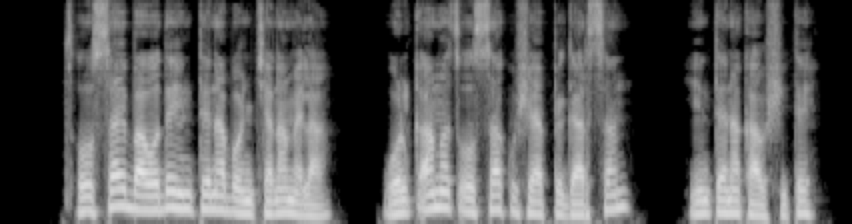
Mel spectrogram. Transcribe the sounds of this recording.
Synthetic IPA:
t͡sʼo̞ːsːɐjbɐwɔd̪ɛhɪnt̪ːɛnɐbɔnt͡ʃːɐnɐmɛlɐ | wʔɔlkʼːaːmɐt͡sʼo̞ːsːaːkʊʃɪjapːɛɡɐɾsɐn | hɪnt̪ːɛnɐkɐwʃɪt̪ɛ

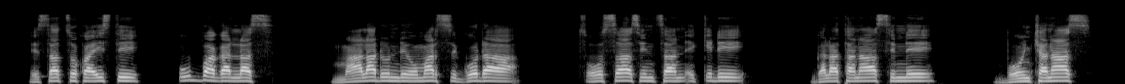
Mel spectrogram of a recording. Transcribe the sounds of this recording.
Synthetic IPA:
hɛsːɐt͡sːɔkɐɪst̪ːɪ | ʊbːɐɡɐlːɐs | maːlɐd̪ɔnːɛɔmɐɾsɪɡɔd̪aː | t͡sʼo̞ːsːaːsɪnt͡sːɐnɛkʼːɪd̪ɪ | ɡɐlɐt̪ɐnaːsːɪnːɛ | bɔnt͡ʃːɐnaːs

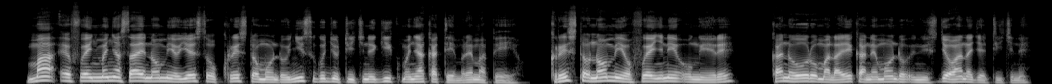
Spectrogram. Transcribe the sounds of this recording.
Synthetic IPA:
maʔɛfwɛɲmaɲasajenɔmɪjɔjesokɾɪstɔmɔndɔɲisɡod͡ʒotit͡ʃneɡikmaɲakatɪmɾɛmapɪjɔ̰ | kɾɪstɔnɔmɪjɔfwɛɲnɪoŋeɾe | kanooɾomalaɪkanɛmɔndɔiŋisd͡ʒɔhanad͡ʒetit͡ʃne

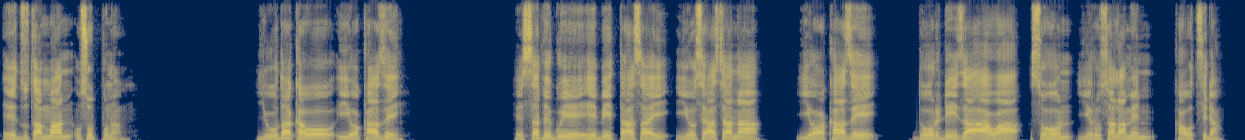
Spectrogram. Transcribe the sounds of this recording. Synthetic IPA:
ʔe̞ːd͡zːʊt̪ɐmːanʊsʊpːʊnɐ̰ | jʊhʊd̪ɐkɐwɔɪjoːkaːze | hɛsːɐfɛɡʊjɛhɛbeːt̪ːɐːsɐjjoːsɪjaːsɐnɐ | ɪjokaːze | d̪o̞ːɾɪd̪ɛɪzɐaːwaːsɔhɔnjɛɾʊsɐlɐmɛn | kɐwɔt͡sːɪd̪ɐ̰

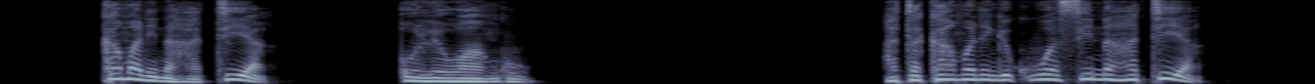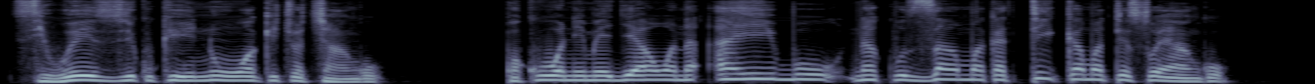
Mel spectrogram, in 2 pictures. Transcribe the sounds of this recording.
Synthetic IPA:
kamaninaɦa̰tʰia̰ | ɔlɛwaŋɡu | hatakamaniŋɡɛkuwasinaɦatia̰ | siwɛzikukiːnuakit͡ʃwat͡ʃaŋɡu | kwakuwanimɛʄawanaʔaiɓunakuzamakatikamatɛsɔjaŋɡu

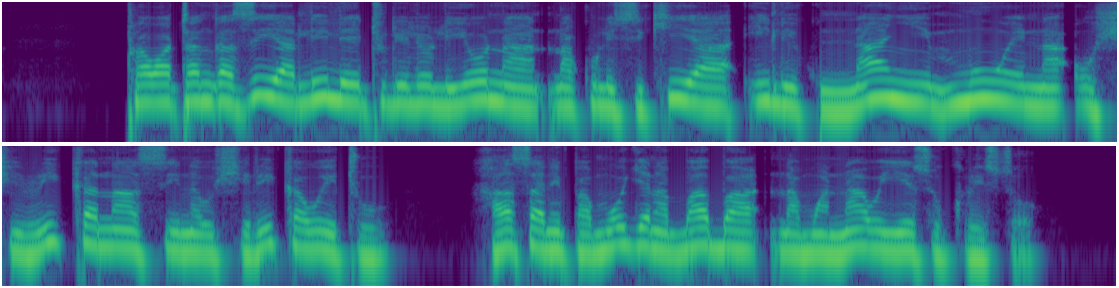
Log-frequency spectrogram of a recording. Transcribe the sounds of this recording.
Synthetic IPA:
twawataŋɡazialilɛtulilɔliɔnanakulisikʰiaʔilikunaɲimuwɛnaʔuʃiɾikanasinauʃiɾikawɛtu | hasanipamɔʄanaɓaɓanamwanawɛjɛsukɾistɔ̰

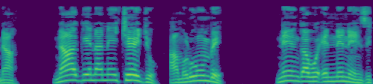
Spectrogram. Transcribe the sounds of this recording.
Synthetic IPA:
a̰ | naːɡeːnane̞ːce̞ːɟo̰a̰muluːmbḛ | ne̞ːŋɡaβoʔenːe̞ne̞ːnzi

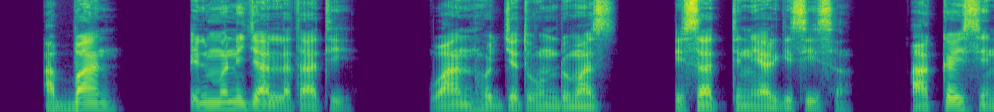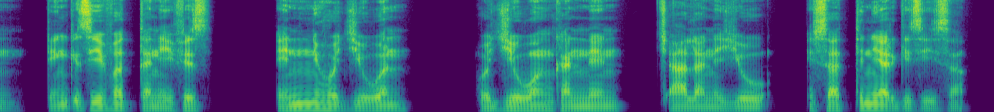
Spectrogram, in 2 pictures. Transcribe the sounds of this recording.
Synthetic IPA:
ʔɐbːaːn | ɪlmɐnɪd͡ʒaːlːɐt̪aːt̪i | wʔaːnɦɔd͡ʒːɛt̪ʊhʊnd̪ʊmaːs | ɪsɐt̪ːɪnɪɐɾɡɪsiːsɐ | ʔɐkːɐɪsɪnd̪̥ɪŋkʼɪsiːfɐt̪ːɐniːfɪs | ʔɪnːɪɦɔd͡ʒiːwːɐn | hɔd͡ʒiːwːɐŋkɐnːe̞ːn | t͡ʃʼaːlɐnɪjːuː | ɪsɐt̪ːɪnɪɐɾɡɪsiːsɐ̰

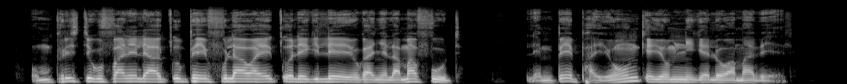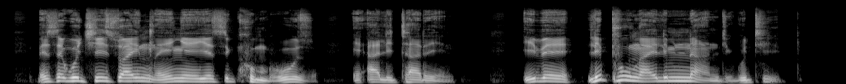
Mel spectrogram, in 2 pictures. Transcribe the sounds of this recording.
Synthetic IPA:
ṵm̩pris̬tʼiɣufanɛlɛaǀupʰɛifulawaɛǀɔleɣilɛjɔɣaɲɛlamafutʰḁ | lɛmpʼɛpʰajɔŋkʼɛjom̩niɣɛlɔwamaβɛ̰ːlɛ | βɛs̬eɣut͡ʃʼʰiswaiŋ͡ǀʱɛɲɛjesikʰumbʱuzɔ | ɛʔalitʰaɾeni | iβɛ | lipʰuŋaelim̩nandʱiɣutʰḭː

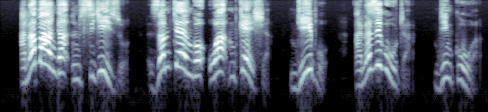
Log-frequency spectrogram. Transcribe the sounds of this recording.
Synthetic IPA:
anapaŋɡam̩sit͡ʃizɔ̰ | zam̩tɛŋɡɔwam̩kɛʃa̰ | ndip̬ɔ̰ | anazikuta̰ | ndiŋ̩kuːwa̰

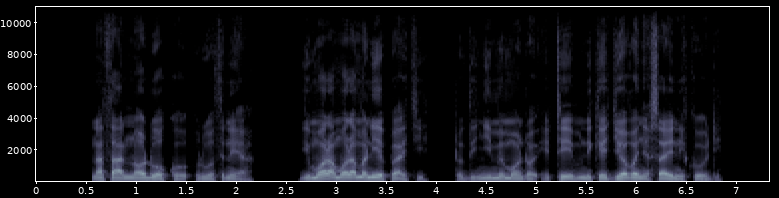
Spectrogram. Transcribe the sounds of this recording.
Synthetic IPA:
nat̪anːɔdwɔkoɾwot̪nɪa | ɡɪmɔɾamɔɾamaniepat͡ʃi | tɔd̪iɲimemɔndɔʔɪtɪmniked͡ʒɛhɔvaɲasajenɪkodi

